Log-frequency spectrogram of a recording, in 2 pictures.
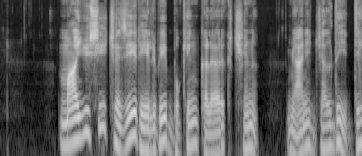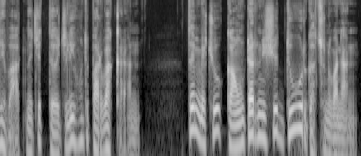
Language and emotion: Kashmiri, sad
